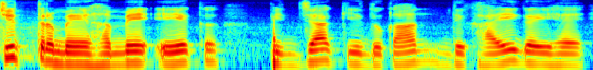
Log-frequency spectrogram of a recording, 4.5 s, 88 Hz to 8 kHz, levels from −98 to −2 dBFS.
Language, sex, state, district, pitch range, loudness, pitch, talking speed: Hindi, male, Uttar Pradesh, Lucknow, 130-155 Hz, -16 LUFS, 140 Hz, 135 wpm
